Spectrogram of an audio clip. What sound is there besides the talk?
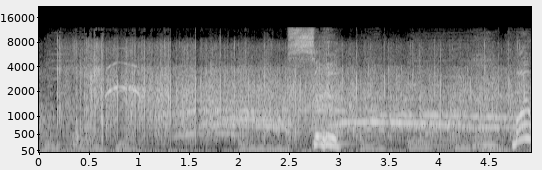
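applause sound effect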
